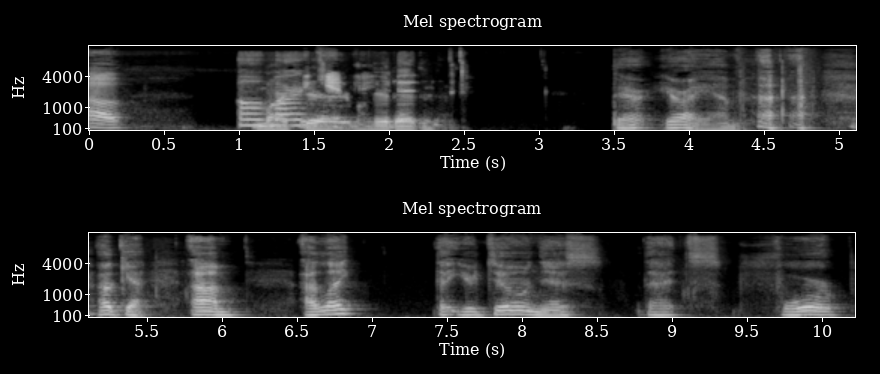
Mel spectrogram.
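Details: Post-stroke aphasia with word-finding difficulty in an adult woman, describing an object during a word-finding game in an aphasia conversation group.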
